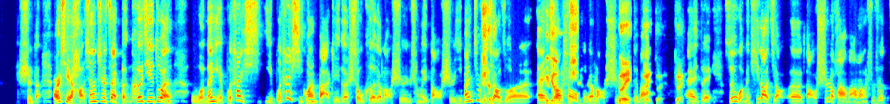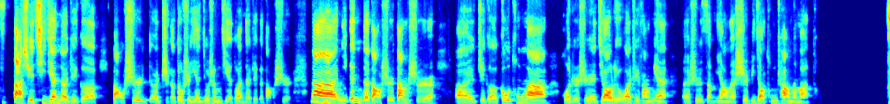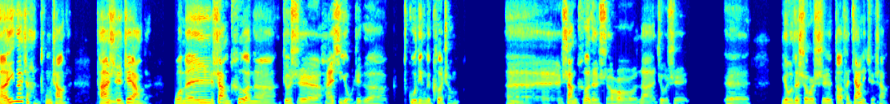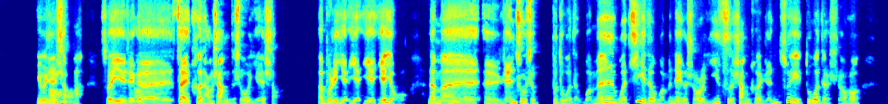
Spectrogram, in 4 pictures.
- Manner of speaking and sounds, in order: lip smack
- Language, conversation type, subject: Chinese, podcast, 怎么把导师的建议变成实际行动？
